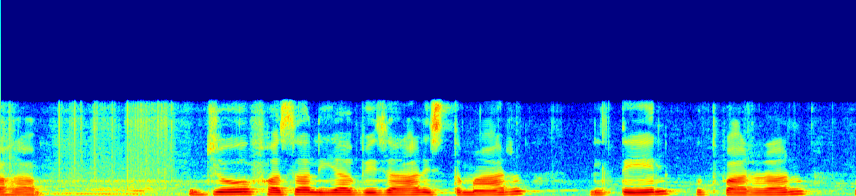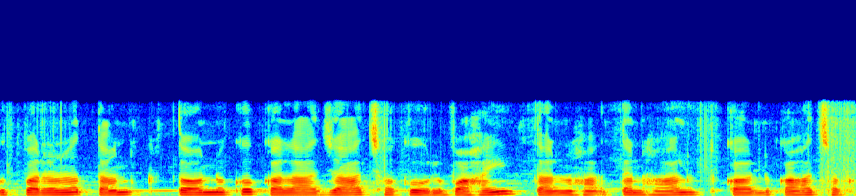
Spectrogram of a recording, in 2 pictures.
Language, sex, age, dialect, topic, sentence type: Magahi, female, 25-30, Northeastern/Surjapuri, agriculture, statement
